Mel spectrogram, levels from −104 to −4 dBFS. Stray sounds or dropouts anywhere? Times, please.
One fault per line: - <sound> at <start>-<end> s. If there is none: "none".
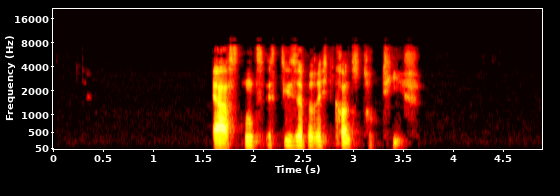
none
